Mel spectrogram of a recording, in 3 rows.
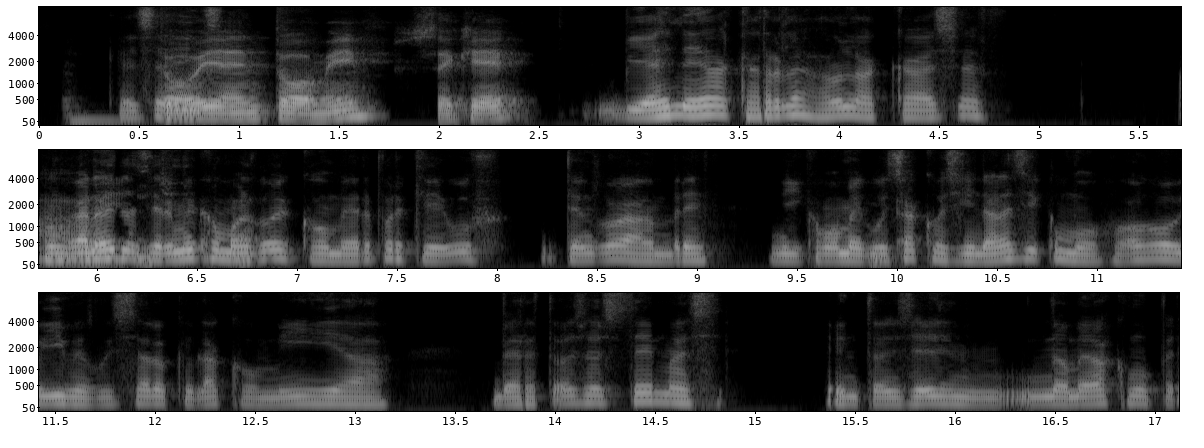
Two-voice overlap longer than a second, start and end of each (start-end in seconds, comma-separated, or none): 5.7-6.9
